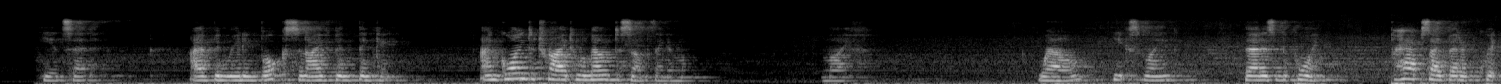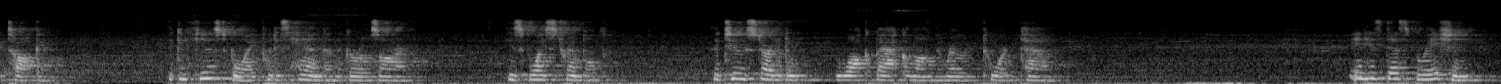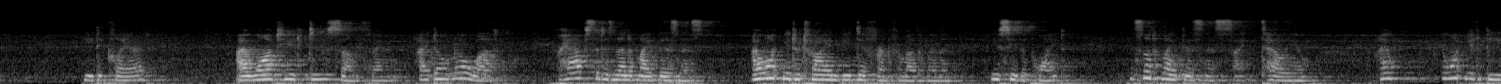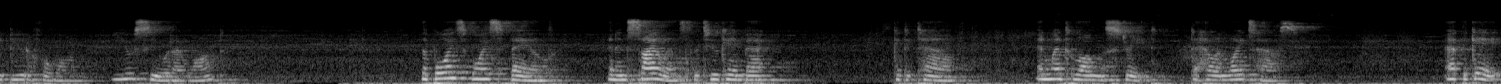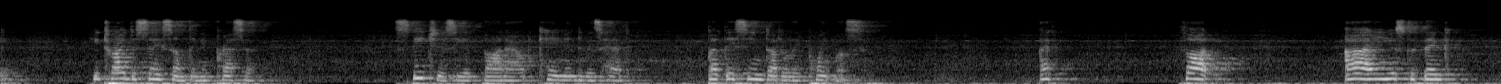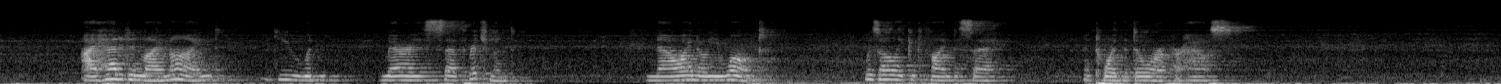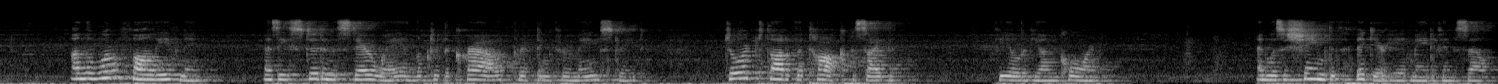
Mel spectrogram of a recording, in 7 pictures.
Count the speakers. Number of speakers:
one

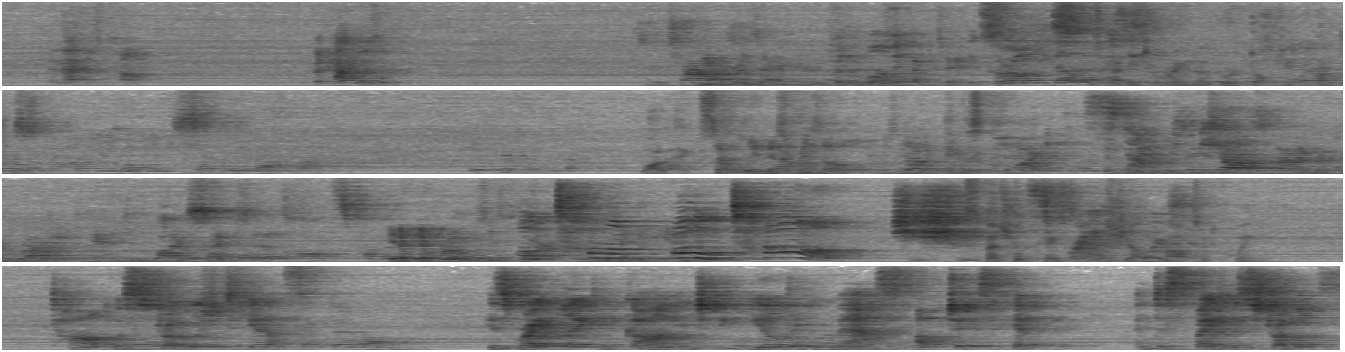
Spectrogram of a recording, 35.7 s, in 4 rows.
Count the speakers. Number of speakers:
eight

